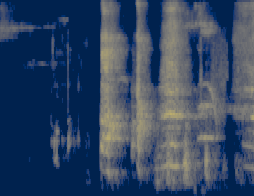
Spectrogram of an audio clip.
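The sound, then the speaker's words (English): A man nearly chokes on a drink, sputtering and spitting it back into his glass, followed by a burst of harsh, loud coughing. “spitting his drink back into his glass because he's nearly choked on it and I'm not cutting that out,”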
